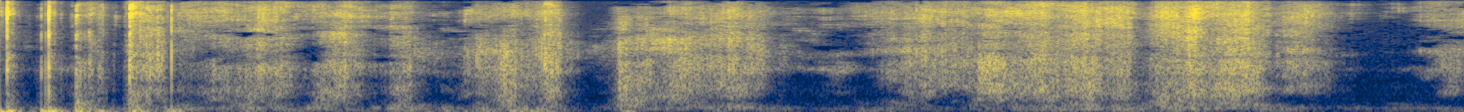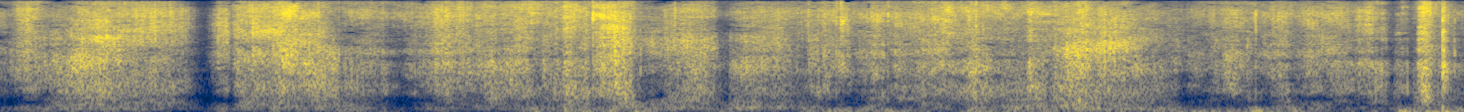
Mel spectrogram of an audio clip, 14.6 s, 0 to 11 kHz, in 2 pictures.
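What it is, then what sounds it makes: Polyester mesh basketball jersey. Fingertips and nails scratch over the yellow twill number 31 and letters on a navy polyester mesh basketball jersey held up in the air. The result is a steady, rough, broadband scraping with a bright, crackly top and a soft low rustle. It pauses briefly a few times before continuing.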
